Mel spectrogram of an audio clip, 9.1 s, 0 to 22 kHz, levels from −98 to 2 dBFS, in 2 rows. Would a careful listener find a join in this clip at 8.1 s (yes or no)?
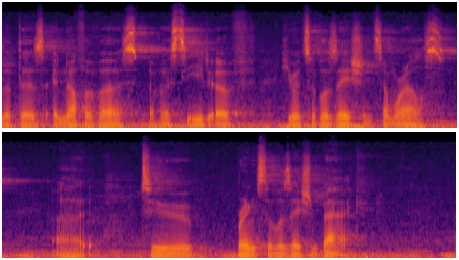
no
